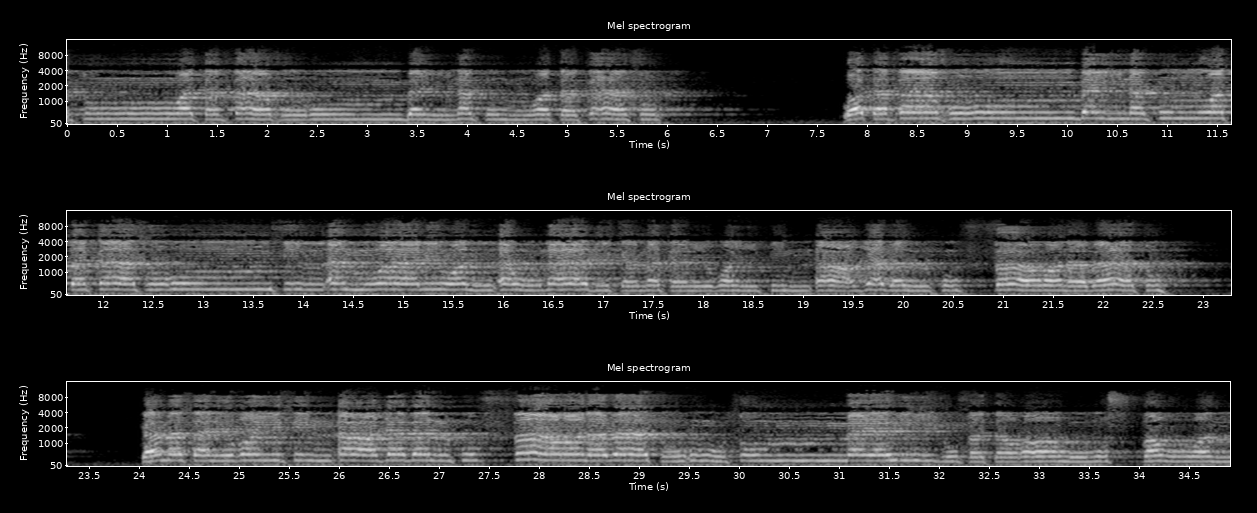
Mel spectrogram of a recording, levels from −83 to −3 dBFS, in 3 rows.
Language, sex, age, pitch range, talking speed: Arabic, male, 30-49, 215-250 Hz, 35 wpm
